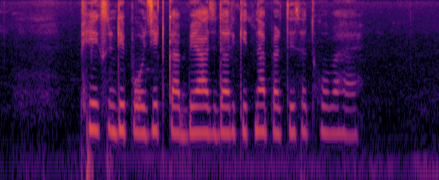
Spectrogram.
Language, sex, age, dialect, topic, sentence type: Magahi, female, 18-24, Central/Standard, banking, question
